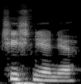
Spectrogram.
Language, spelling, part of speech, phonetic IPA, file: Polish, ciśnienie, noun, [t͡ɕiɕˈɲɛ̇̃ɲɛ], Pl-ciśnienie.ogg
